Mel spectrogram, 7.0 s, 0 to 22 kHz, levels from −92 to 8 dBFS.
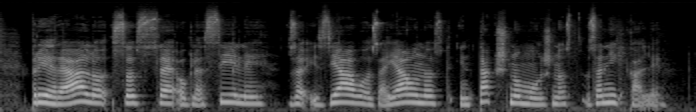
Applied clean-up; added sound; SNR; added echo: none; none; none; none.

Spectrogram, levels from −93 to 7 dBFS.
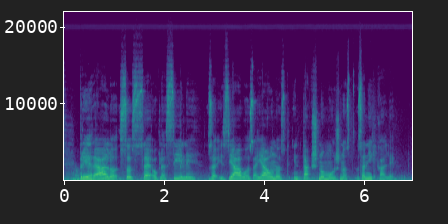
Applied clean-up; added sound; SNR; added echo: none; Thunder / Rain; 15 dB; none.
